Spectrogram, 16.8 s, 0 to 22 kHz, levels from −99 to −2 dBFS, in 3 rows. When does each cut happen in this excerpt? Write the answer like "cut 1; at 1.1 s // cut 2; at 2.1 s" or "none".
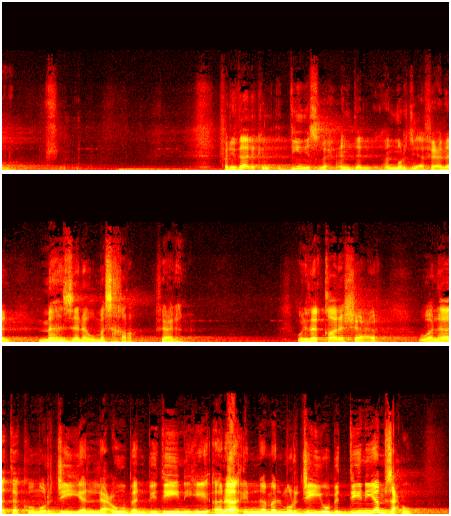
none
